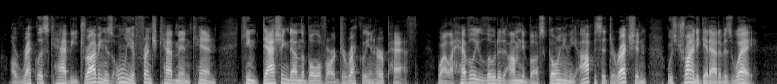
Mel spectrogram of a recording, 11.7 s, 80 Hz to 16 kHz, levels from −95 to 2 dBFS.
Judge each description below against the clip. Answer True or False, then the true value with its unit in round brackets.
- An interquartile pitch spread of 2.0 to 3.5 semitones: False (5.2 semitones)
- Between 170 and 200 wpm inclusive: True (190 wpm)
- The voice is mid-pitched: False (120 Hz)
